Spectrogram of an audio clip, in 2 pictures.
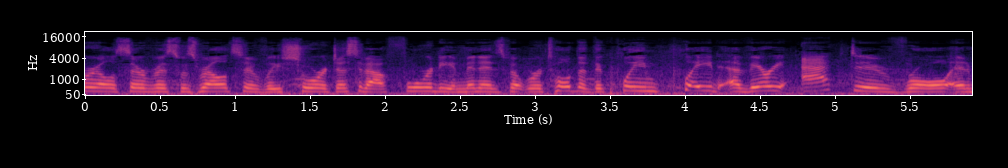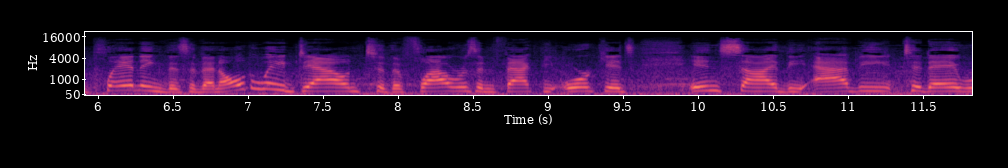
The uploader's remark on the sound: We are live in London at this morning’s memorial for Prince Phillip.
